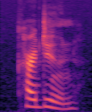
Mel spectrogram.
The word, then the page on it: cardoon: American English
